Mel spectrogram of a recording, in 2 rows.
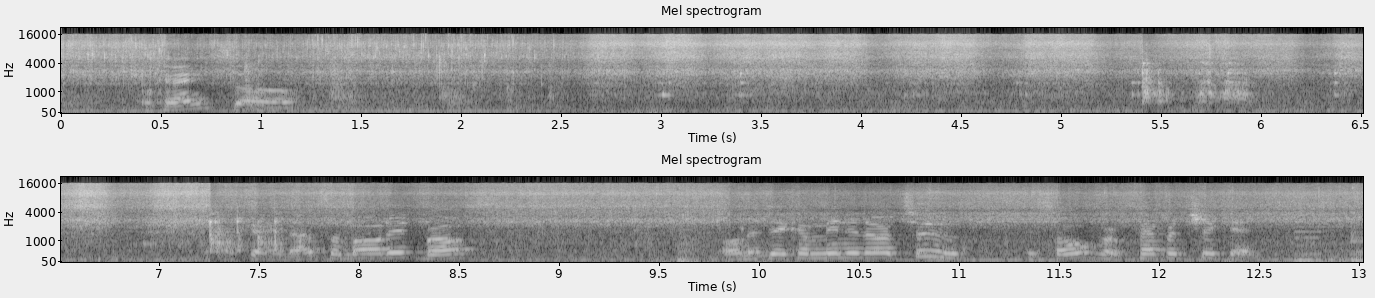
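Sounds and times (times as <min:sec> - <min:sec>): food sizzling in a frying pan: 0:00.0 - 0:13.0
pan being tossed and stirred: 0:00.8 - 0:09.9.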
